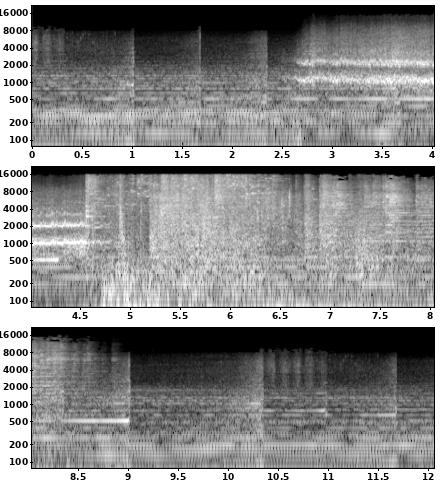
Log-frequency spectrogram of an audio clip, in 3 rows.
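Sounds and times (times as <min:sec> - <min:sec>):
soft music: 0:00.0 - 0:04.3, 0:06.5 - 0:12.0
car tyres squealing: 0:02.6 - 0:06.2
car crash: 0:02.8 - 0:09.0.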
